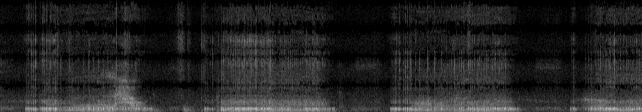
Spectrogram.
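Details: Woman snoring like a dirt bike, two sounds at once, though she denies snoring: loud, buzzing, rattly snores on each breath, about four in twelve seconds, with quiet pauses between; heavy snoring.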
